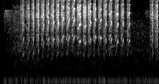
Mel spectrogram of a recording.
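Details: Ashy drongo singing energetically: a rapid, steady burst of about a dozen sharp, high, ringing notes per second for two seconds, breaking off, then resuming, over a low rumbling hum.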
